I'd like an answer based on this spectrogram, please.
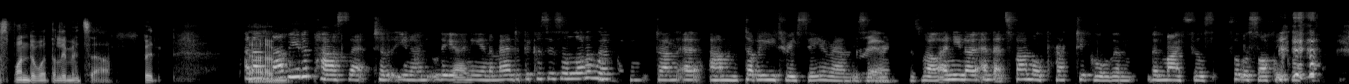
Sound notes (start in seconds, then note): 12.8 laughs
